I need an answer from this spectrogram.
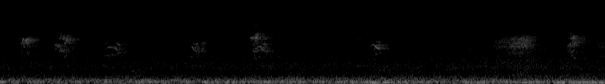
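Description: Wild birds giving a string of short chirps, about eight scattered through, over a low steady rumble.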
